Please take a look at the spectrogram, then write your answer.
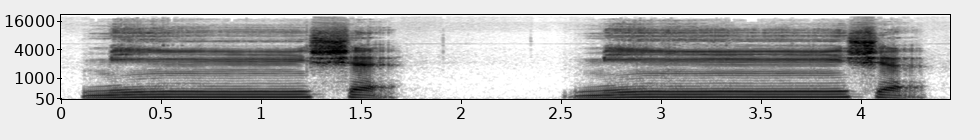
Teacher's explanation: You should hide this noon and blend it to this sheen like this. Mi sha, mi sha. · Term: ikhfa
